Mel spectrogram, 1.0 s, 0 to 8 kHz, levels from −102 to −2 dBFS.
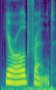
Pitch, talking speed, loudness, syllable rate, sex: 170 Hz, 190 wpm, -15 LUFS, 3.5 syllables/s, female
